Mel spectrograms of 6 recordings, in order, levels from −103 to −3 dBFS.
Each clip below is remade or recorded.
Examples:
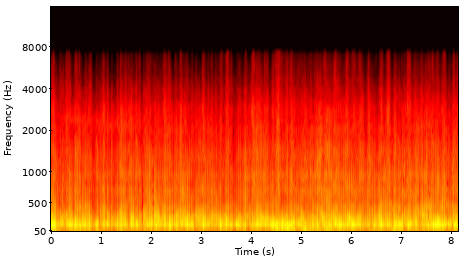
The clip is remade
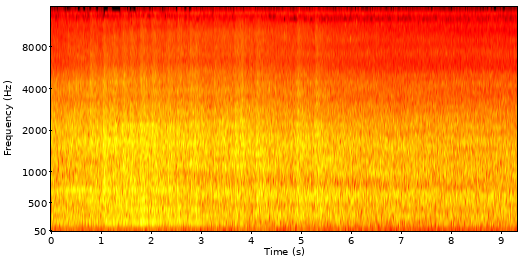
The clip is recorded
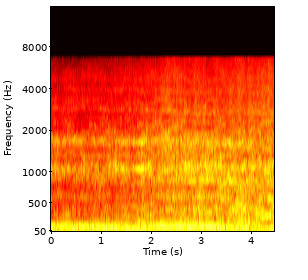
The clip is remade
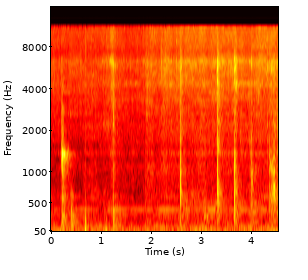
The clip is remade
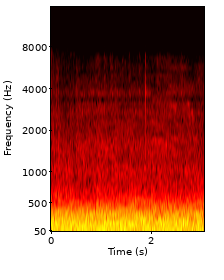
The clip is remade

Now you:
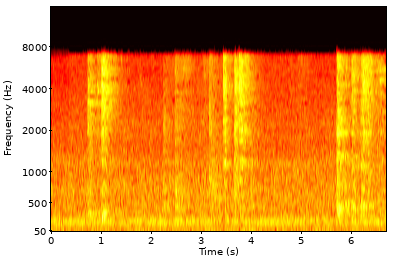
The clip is recorded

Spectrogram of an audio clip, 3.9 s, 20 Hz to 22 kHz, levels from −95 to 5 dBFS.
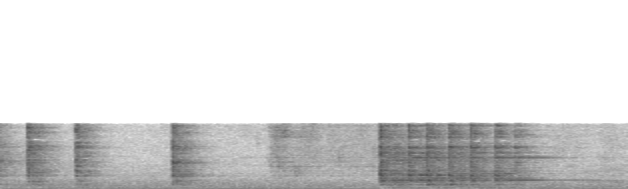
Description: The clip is recorded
